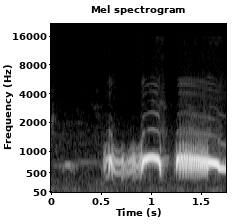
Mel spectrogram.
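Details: Decoy spotted dove calling to attract wild doves: one phrase of low, mellow coos, short throaty notes leading into a long sustained coo that slides downward at the end.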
